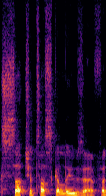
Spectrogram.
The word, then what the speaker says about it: Tuscaloosa: tuscaloosa is that right tuscaloosa oh i pronounced the s as a zed instead of an s which is an obvious mistake now that i've said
